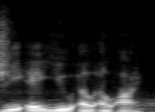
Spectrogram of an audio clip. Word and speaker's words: Gaulli: And the Baroque artist here that I wanted to show you specifically is Gaulli, and he is spelled G-A-U-L-L-I, Gaulli, okay?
